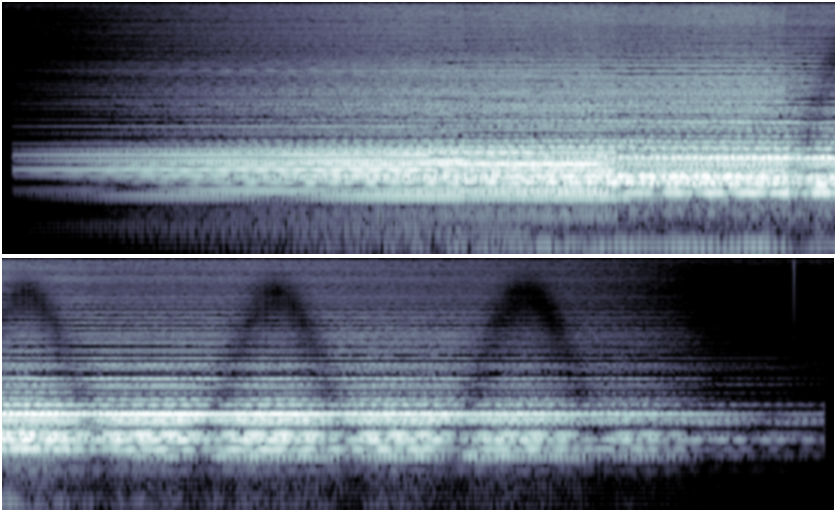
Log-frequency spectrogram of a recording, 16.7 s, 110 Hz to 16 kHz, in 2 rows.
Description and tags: pulse pad
8 Pulse waves in different frequencies, useless sound experiment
